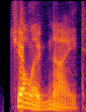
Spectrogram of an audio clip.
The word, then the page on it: gelignite: American English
